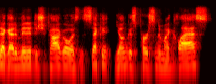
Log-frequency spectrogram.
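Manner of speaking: ordinary talk, nothing marked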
